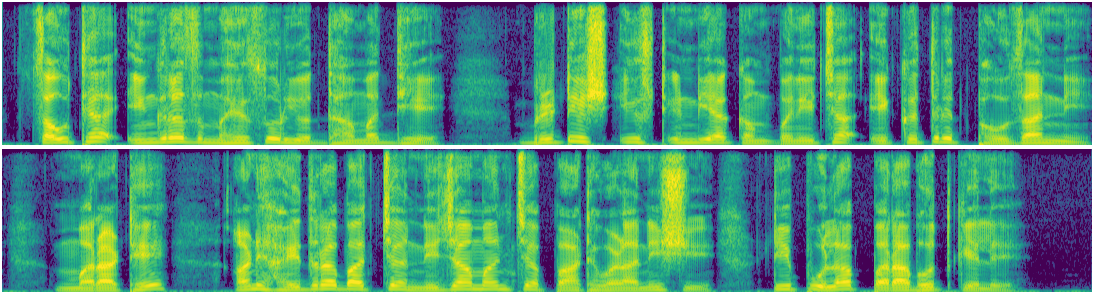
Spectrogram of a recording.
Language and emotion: Marathi, neutral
